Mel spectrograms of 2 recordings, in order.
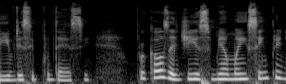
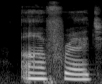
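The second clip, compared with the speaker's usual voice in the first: feigned, put-on passionate moan. The narrator makes her point in front of a grinning companion: fake passionate moan.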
